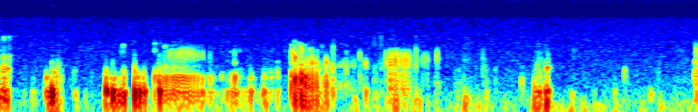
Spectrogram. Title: nonstop stomach rumbles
